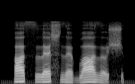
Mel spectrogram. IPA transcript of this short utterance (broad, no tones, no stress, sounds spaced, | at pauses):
a θ l ɛ ɬ ð ɛ b a ð ə ʃ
